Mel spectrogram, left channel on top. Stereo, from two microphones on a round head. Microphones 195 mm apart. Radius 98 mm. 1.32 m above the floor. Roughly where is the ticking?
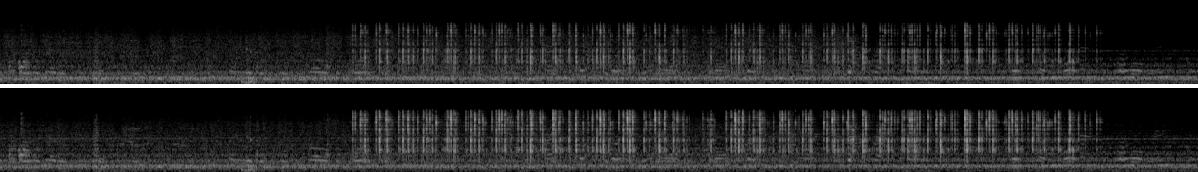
Right.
